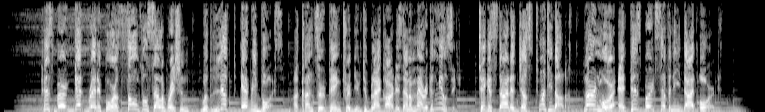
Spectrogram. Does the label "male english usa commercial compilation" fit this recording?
No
